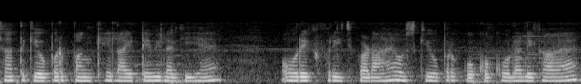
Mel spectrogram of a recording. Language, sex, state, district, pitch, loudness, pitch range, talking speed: Hindi, female, Chandigarh, Chandigarh, 175 Hz, -17 LUFS, 170-180 Hz, 195 wpm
